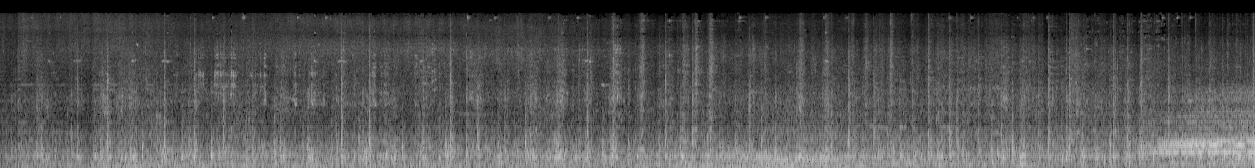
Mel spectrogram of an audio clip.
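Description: Passenger coaches rolling past close by, a steady rumble with many sharp wheel clicks over the rail joints. Near the end the steam locomotive's whistle starts, a steady chord of several tones.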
